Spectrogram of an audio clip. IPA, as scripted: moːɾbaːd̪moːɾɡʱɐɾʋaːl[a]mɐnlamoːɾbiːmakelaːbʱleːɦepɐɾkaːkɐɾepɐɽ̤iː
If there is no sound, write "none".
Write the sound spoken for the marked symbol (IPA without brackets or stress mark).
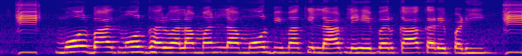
a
